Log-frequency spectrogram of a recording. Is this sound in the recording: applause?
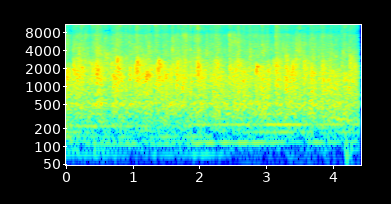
yes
